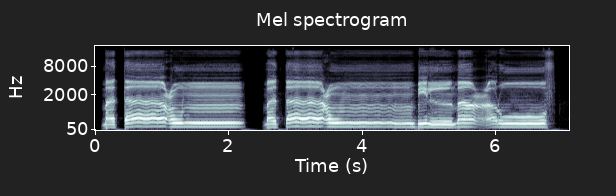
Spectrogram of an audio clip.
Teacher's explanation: Tukarkan sebutan tanwin mata'un kepada mata'um. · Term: iqlab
